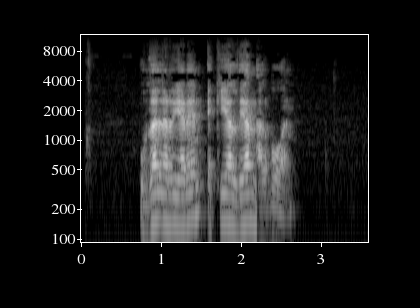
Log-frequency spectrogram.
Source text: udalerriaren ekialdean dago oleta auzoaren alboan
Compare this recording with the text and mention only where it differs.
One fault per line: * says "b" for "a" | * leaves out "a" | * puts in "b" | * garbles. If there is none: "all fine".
* leaves out "dago oleta auzoaren"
